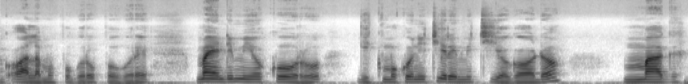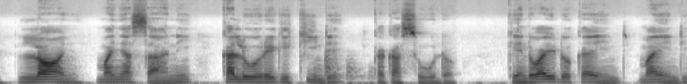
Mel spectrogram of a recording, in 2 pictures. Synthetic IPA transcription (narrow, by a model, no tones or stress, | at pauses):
ɡɔ̰alamopoɡoɾopoɡoɾemaendɪmɪjokoɾo | ɡikmokonitjeɾemitioɡɔdɔ | maɡlɔɲmaɲasanɪkalwoɾeɡikʰindekakasʊdɔ | kendowajʊdokaemaendi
